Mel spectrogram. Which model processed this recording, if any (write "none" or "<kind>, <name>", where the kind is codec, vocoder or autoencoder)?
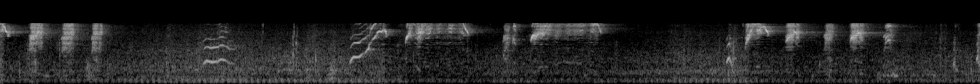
vocoder, BigVGAN v2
